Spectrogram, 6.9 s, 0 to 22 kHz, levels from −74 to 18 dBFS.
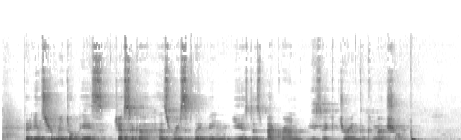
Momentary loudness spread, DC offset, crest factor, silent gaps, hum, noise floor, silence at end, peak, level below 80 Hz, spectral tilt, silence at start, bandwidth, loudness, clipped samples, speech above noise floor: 8 LU; under 0.1%; 18 dB; none; none; -46 dBFS; 0.35 s; -4 dBFS; -36 dBFS; -4.5 dB/octave; 0.05 s; 16.5 kHz; -21 LUFS; under 0.1%; 26 dB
